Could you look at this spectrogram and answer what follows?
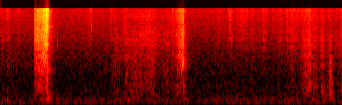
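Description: Fabric rustling and scraping as baby socks are handled and pulled onto a reborn doll, with two louder swishes, about half a second in and at about three seconds, and softer rustles between.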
